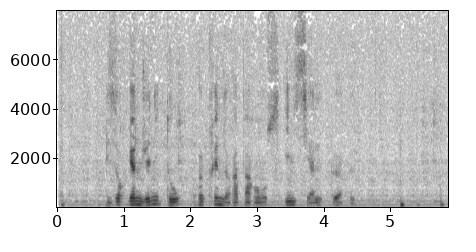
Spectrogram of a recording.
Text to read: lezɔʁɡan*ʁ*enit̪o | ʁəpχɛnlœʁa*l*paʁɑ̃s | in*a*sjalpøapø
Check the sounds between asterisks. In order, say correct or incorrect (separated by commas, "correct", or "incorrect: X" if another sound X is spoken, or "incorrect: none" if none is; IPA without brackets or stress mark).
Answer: incorrect: ʒ, incorrect: none, incorrect: i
